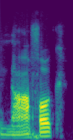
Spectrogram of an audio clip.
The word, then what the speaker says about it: Norfolk: were leaving norfolk and is it north folk that is how it's spelled if you're local to the area some people say norfolk which is kind of like new orleans um yeah it's just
